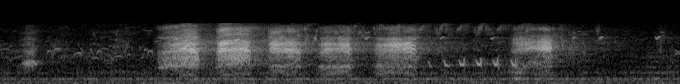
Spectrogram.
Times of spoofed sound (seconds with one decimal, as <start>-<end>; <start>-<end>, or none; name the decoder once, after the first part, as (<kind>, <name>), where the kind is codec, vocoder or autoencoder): none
